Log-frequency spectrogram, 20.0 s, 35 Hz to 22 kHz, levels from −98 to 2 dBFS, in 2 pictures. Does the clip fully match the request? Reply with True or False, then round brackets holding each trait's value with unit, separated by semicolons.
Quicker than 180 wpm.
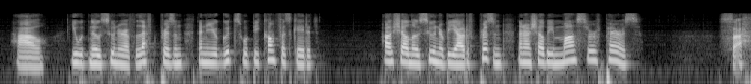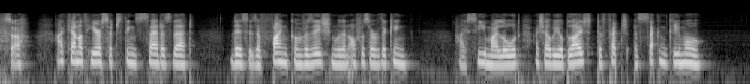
True (190 wpm)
